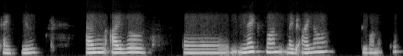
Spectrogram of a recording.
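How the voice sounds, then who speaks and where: Flat-voiced woman on tinny call. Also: mid-range voice, slow, creaky. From Turkey. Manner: hesitant, many fillers. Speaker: volunteer graphic designer. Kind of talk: online webinar self-introduction. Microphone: video call. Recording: tinny phone-like call audio.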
